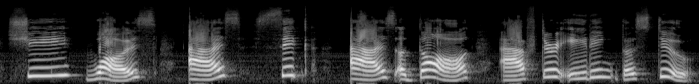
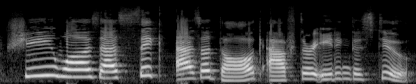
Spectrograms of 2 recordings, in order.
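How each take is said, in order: First: Every sound, including the s of 'as', is pronounced. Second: The s of 'as' is weakened and linked to 'sick'. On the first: The speaker calls it wrong. "모든 발음을 소리 낸다라는 생각으로" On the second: The speaker calls it right. "as의 s를 조금 s 발음을 내가 약하게 하고"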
